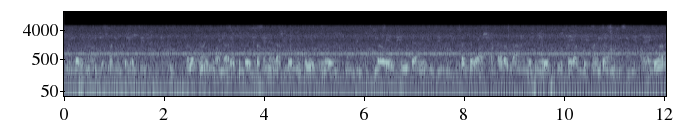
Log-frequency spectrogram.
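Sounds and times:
muffled speech from a video: 0.0 - 12.0
steady high hum: 0.0 - 12.0.

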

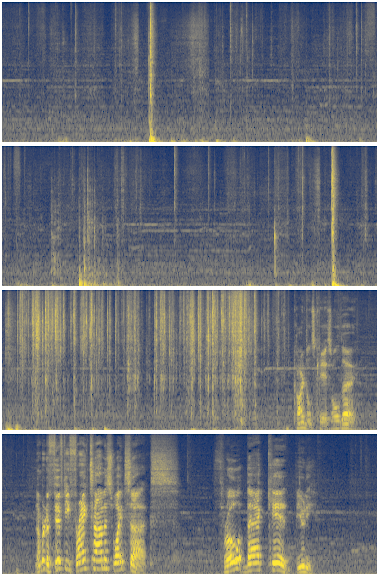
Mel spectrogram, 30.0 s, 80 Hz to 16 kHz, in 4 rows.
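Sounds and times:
wrapping crackling and tearing: 15.2 - 20.8.

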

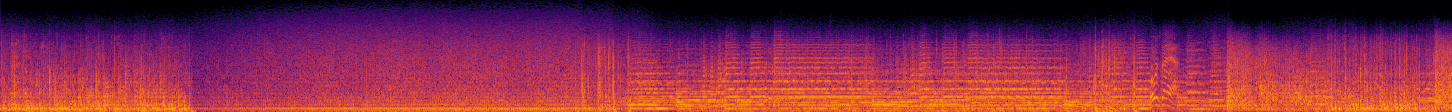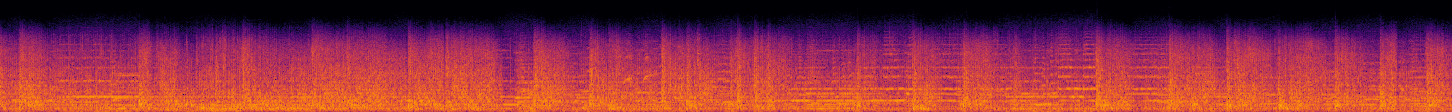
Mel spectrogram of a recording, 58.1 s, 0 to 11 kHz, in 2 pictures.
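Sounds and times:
galloping horses: 0.0 - 4.0, 31.5 - 45.0
film score music: 0.0 - 58.0
low hum: 0.0 - 58.0
gunshots: 11.6 - 58.0.

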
